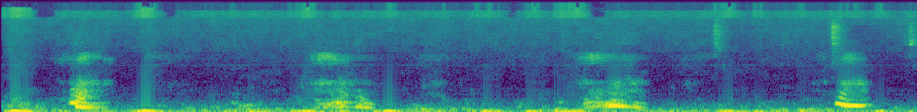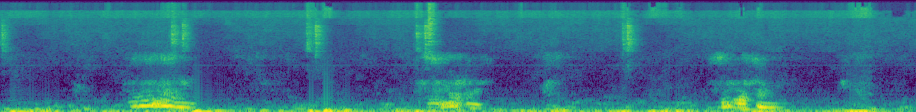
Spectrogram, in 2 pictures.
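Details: Black cat Bapuri asleep and snoring indoors, a real recording: seven low, rasping snores, each a short throaty burst arriving roughly every two and a half seconds, with quiet breathing between them.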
